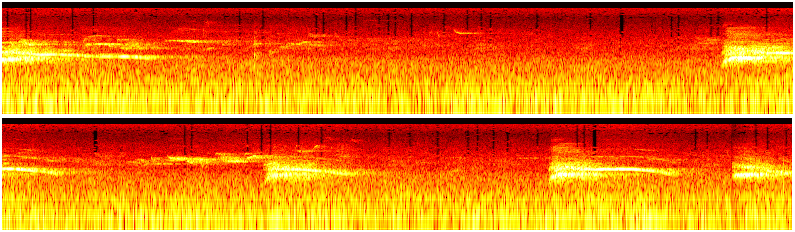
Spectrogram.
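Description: Red fox calling: five whining cries, each about a second long and falling in pitch, several seconds apart, over a steady background hiss.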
